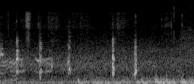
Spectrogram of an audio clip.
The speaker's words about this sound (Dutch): Excuses voor de wind. Ik zal mijn hand er een beetje voor houden. Ik loop nu op de oude IJsselbrug bij Zutphen.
